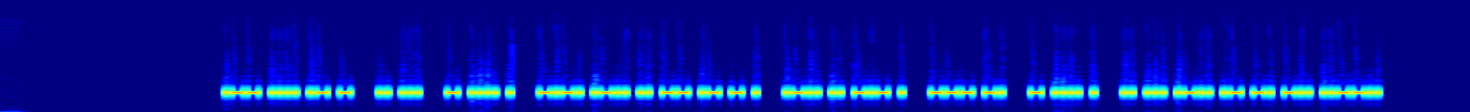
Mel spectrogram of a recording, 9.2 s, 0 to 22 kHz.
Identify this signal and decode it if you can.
Morse code, heard as a keyed tone, about 50 wpm, 700 Hz. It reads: WHAT IS THE CLIMATE LIKE ON THE ISLAND?
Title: Sentences from Top 1600 Words 50wpm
